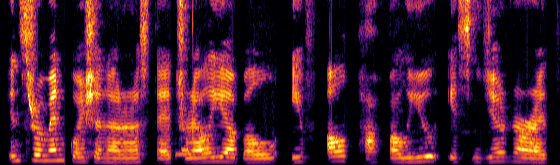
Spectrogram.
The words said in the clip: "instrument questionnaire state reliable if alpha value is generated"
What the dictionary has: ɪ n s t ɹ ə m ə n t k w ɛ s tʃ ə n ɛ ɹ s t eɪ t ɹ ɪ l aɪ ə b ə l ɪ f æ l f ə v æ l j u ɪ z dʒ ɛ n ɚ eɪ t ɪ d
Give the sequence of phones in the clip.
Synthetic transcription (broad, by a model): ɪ n s t ɹ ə m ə n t k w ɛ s ə n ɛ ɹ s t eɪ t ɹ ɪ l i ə b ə l ɪ f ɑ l p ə f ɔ l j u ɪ s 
